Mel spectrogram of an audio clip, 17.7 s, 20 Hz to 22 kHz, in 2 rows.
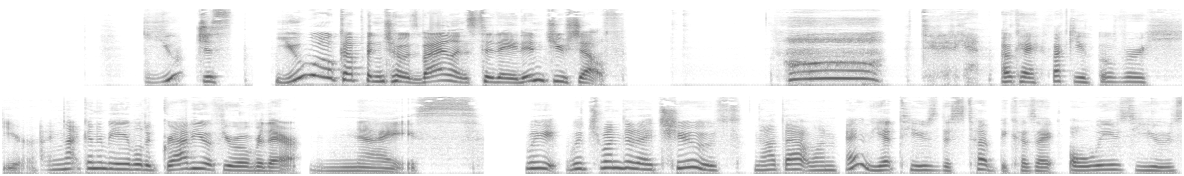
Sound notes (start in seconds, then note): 5.8 gasp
